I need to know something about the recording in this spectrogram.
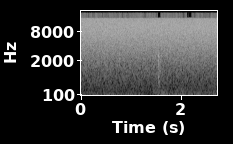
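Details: Tinnitus masking noise from a tinnitus-masking application after tuning of its frequency and Q in both ears.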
